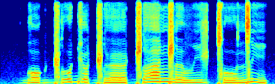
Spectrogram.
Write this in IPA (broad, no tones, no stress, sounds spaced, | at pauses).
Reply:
ɡ ɔ ɡ ɡ͡ǁ o ɡʲ ɔ ɡ͡ǁ œ ɡ͡ǁ a ŋ͡ǁ ə β i ʒ ǀ o ŋ͡ǀ i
